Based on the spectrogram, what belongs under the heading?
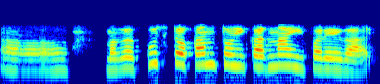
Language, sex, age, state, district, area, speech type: Urdu, female, 18-30, Bihar, Saharsa, rural, conversation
